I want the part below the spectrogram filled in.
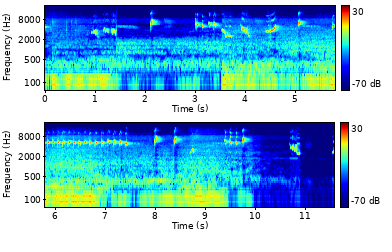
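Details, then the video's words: Javan magpie-robin singing ngobra, mixing in golden grasshopper, lovebird, cricket and cililin imitations: scattered whistles and slurs, then a fast even trill of about a dozen high notes, over steady low background noise. "KONIN GACOR NGOBRA ISIAN BELALANG EMAS LOVEBIRD CILILIN"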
